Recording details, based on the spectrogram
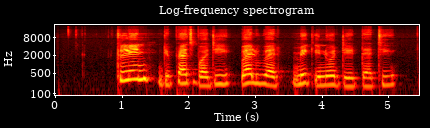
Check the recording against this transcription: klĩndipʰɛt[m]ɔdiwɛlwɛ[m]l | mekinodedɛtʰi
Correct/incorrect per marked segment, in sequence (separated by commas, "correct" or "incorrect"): incorrect, incorrect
